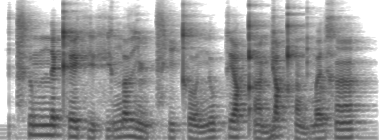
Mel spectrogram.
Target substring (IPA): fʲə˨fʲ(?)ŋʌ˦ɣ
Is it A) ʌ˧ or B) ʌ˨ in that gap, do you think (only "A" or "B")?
A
